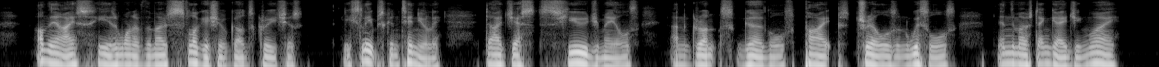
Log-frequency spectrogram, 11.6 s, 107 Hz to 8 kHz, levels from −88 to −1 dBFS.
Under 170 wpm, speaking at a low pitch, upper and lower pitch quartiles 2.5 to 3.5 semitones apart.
Yes: average, 160 wpm; low, 115 Hz; average, 2.9 semitones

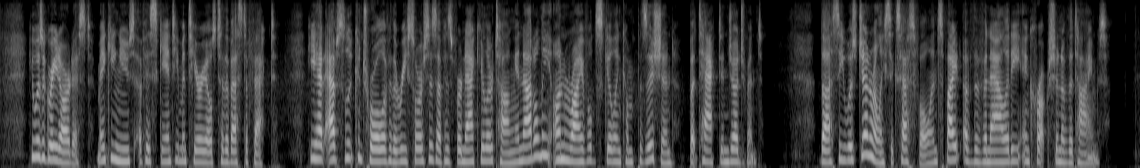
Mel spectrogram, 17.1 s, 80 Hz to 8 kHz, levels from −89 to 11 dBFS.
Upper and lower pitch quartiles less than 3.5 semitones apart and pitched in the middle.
No: average, 2.7 semitones; high, 215 Hz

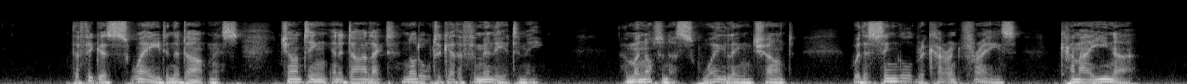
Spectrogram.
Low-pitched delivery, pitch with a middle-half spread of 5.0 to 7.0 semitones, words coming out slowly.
Yes: low, 100 Hz; wide, 5.5 semitones; slow, 125 wpm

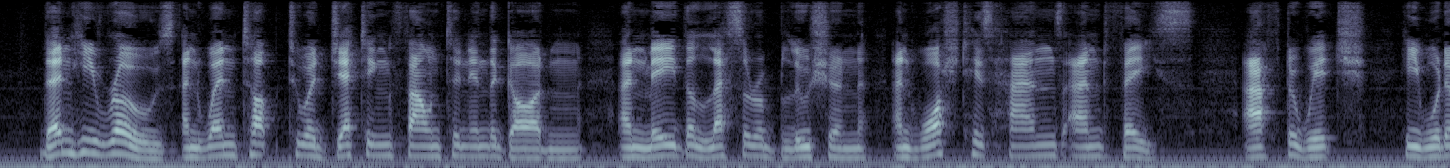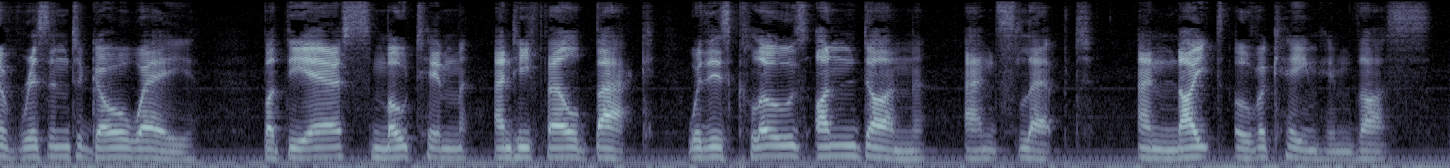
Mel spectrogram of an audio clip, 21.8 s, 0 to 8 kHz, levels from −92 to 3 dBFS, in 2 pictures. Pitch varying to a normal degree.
Yes: average, 3.5 semitones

